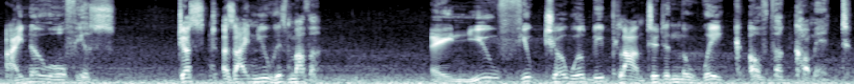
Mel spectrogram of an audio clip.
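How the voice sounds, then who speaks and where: A man's voice: mid-range voice, animated, slow pace, background noise. An actor voicing a proud, ancient male dragon in a video game, solemn and defiant, speaking in grand declarations. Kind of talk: video game cutscene acting.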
